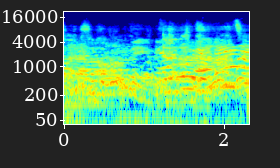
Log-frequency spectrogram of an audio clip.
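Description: People's chatter: several voices talking over one another.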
